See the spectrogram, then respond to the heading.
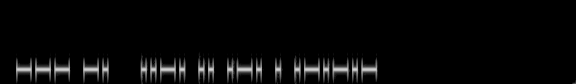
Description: Morse code, heard as a keyed tone, about 25 wpm, 700 Hz. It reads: ON FIRE.
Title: Sentences from Top 1000 Words - Review Part 2 - 25wpm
